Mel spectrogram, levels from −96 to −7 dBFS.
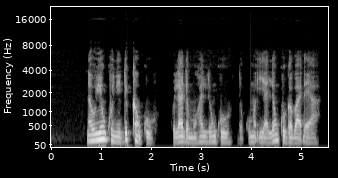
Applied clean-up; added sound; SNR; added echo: none; none; none; none.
